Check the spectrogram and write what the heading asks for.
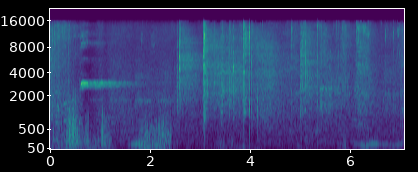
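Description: Inline roller hockey play on an indoor rink floor: skate wheels rolling and sharp clacks of sticks and puck, several knocks spread through. A brief high steady tone sounds about half a second in.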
